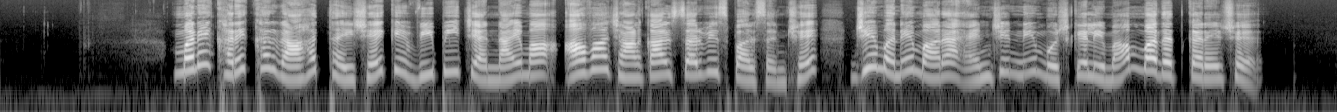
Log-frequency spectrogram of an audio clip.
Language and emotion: Gujarati, happy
